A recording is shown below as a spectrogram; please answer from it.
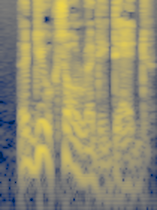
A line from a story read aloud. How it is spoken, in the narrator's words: the Baron snapped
